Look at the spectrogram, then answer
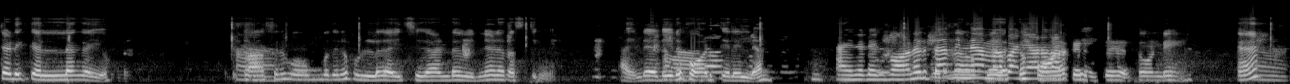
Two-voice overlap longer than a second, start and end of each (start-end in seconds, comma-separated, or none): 9.2-10.8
